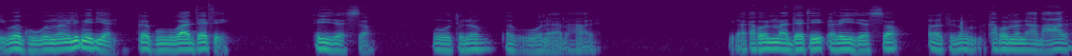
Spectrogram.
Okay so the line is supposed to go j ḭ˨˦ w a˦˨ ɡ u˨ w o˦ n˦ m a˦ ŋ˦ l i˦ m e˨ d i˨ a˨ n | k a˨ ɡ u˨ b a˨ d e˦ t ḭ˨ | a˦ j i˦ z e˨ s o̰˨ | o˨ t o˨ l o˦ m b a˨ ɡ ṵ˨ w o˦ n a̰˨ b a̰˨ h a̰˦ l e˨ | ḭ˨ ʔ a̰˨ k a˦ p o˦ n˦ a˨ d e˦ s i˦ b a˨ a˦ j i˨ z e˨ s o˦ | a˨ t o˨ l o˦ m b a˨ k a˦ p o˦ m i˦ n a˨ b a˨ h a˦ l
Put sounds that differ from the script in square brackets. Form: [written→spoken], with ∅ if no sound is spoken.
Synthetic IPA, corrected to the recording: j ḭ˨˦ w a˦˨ ɡ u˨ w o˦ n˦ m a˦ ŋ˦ l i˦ m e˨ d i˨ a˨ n | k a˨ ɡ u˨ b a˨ d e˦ t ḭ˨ | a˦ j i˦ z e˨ s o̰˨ | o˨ t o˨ l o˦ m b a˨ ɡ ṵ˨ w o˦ n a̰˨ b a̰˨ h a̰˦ l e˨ | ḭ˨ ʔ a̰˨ k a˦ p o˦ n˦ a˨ d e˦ [s→t] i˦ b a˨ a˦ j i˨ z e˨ s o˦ | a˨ t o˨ l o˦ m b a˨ k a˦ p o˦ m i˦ n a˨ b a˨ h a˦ l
